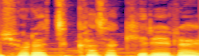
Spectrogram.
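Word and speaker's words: 初烈風斬り: 일본어로는 쇼레츠 카자키리라 읽고 한자로는 처음초, 매울열, 바람풍, 벨참입니다.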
